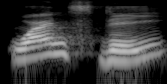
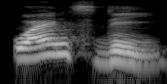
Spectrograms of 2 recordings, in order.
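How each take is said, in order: No difference in how they are said.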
